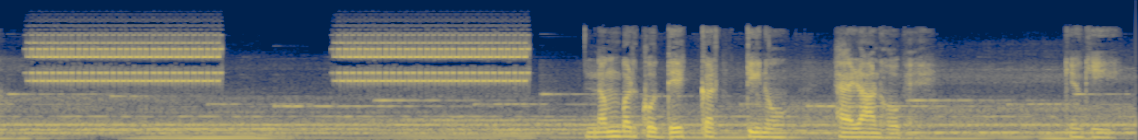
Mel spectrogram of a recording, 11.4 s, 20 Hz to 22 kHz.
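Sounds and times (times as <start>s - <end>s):
phone ringing with a bright trilling tone: 0.3s - 2.3s, 3.4s - 5.4s
speech: 5.9s - 9.3s, 10.7s - 11.3s.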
